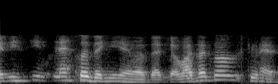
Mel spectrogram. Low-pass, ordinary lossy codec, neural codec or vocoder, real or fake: 7.2 kHz; AAC, 16 kbps; codec, 16 kHz, 0.5 kbps, X-Codec, HuBERT features, trained on general audio; fake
